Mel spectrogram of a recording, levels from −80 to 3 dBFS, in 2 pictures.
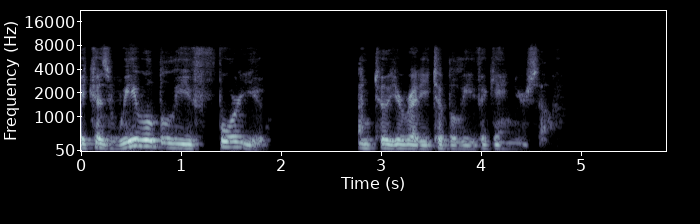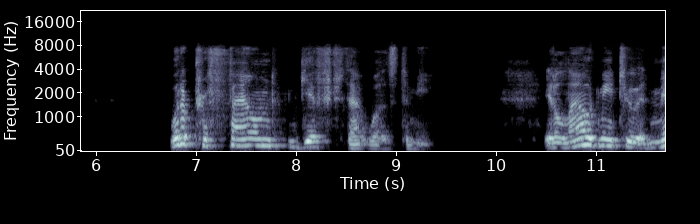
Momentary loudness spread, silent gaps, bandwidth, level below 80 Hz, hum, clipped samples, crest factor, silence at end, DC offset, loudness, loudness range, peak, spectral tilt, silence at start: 17 LU; 2.06-2.75 s, 4.96-5.87 s, 6.27-6.73 s, 9.56-10.03 s; 8.2 kHz; -66 dBFS; none; under 0.1%; 20 dB; 0 s; under 0.1%; -22 LUFS; 6 LU; -4 dBFS; -5.5 dB/octave; 0 s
